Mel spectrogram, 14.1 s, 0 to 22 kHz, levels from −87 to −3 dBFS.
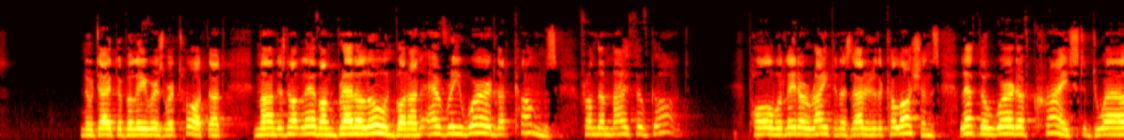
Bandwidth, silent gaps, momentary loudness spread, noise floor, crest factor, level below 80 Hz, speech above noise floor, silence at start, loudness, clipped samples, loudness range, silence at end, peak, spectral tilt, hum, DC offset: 14.5 kHz; none; 12 LU; -70 dBFS; 20 dB; -64 dBFS; 50 dB; 1 s; -20 LUFS; under 0.1%; 7 LU; 0 s; 0 dBFS; -5 dB/octave; none; under 0.1%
